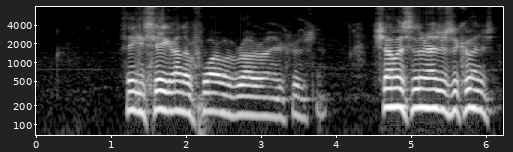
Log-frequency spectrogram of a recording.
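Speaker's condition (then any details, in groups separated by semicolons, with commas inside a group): Deafness; reads translations aloud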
